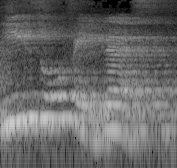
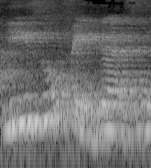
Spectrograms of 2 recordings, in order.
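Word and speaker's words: oesophagus: Next one, esophagus. O is silent and you have to pronounce it as esophagus.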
